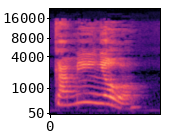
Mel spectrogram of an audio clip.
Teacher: A sílaba que saiu mais forte? O mi. Então, mi é a nossa sílaba tônica.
